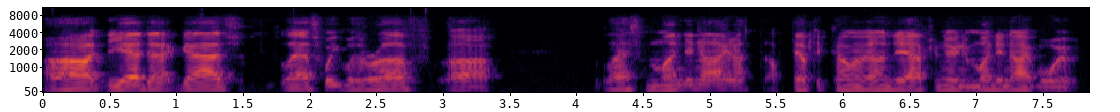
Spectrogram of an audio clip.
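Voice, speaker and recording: Rambling man host, hoarse from flu. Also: medium pitch, steady tone, moderate pace, muffled recording. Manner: rambling, laughs often, trails off mid-sentence. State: recovering from flu, voice deeper than usual. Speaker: podcast co-host. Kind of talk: casual chat.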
